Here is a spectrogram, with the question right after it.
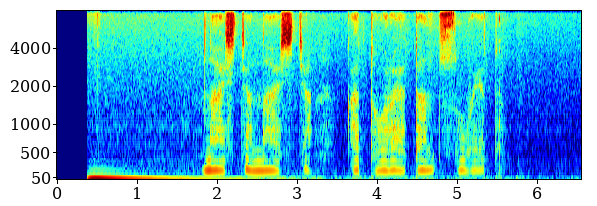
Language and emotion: Russian, sad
